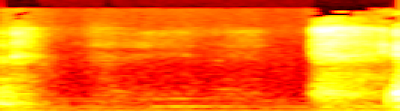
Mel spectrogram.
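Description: A girl's voice trailing off, a pause, then a short breathy burst from her, a sharp exhale or sniff, just before she speaks again.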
